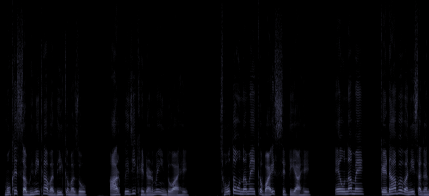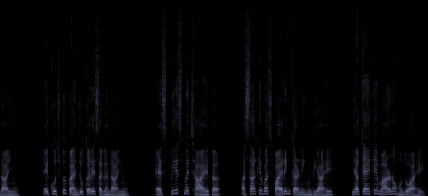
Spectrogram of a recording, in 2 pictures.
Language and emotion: Sindhi, neutral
